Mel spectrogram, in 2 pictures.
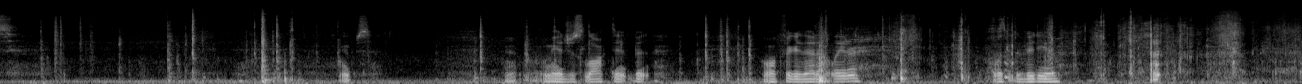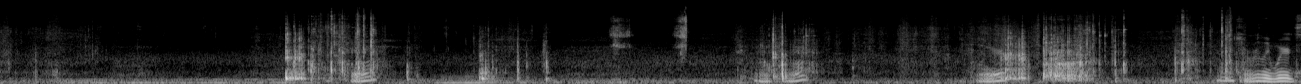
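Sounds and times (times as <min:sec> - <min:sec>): toys rummaged in cardboard box: 0:08.0 - 0:14.3, 0:15.6 - 0:18.6, 0:20.4 - 0:25.5.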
